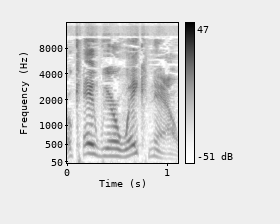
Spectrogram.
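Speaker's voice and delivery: plain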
